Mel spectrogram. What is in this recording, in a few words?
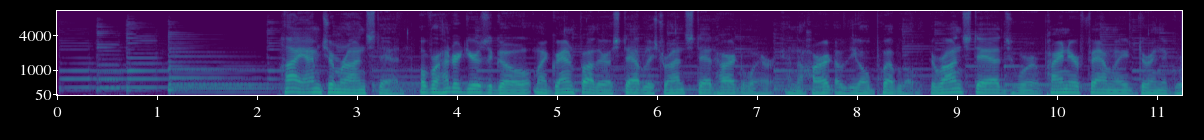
Medicare Radio Spot; Pioneer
